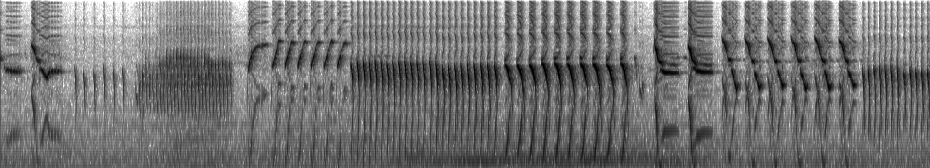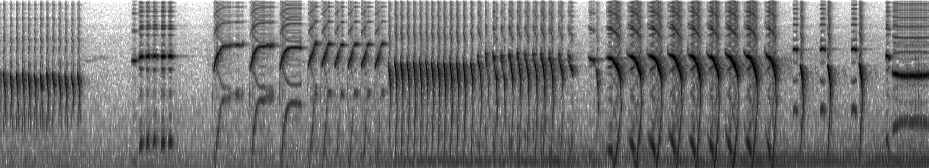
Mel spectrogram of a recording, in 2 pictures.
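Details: Lively young canary song made of a continuous chain of fast trills, rolling rattles and upward-hooked whistled notes, with short pauses between phrases and a faint low hum underneath.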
